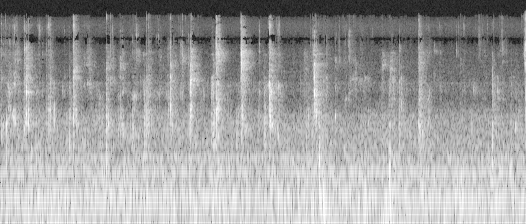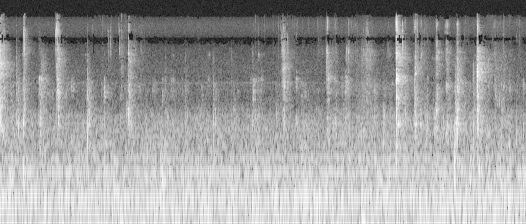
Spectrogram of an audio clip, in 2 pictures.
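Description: Faint chewing and biting on baked chicken drumsticks: soft, irregular wet mouth clicks and smacks, scattered through, a few of them louder.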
